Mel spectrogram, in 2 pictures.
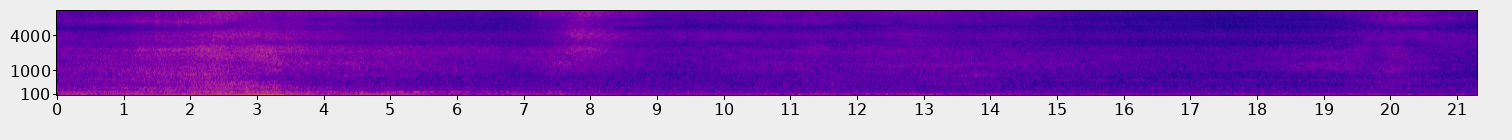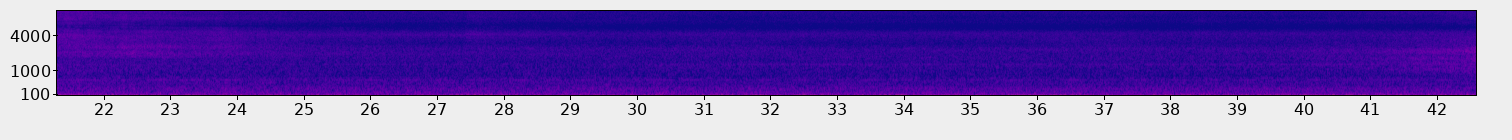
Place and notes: Jiangxia Rd., Su’ao Township - Traffic noise
Rainy Day, The sound from the vehicle, Cement plant across the road noise, Zoom H4n+ Soundman OKM II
